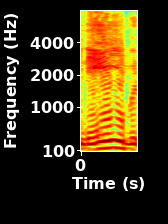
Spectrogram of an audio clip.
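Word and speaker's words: knave: 발음이 네이브 이렇게 되는데 뭐 이건 뭐 올드 잉글리시에서 온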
